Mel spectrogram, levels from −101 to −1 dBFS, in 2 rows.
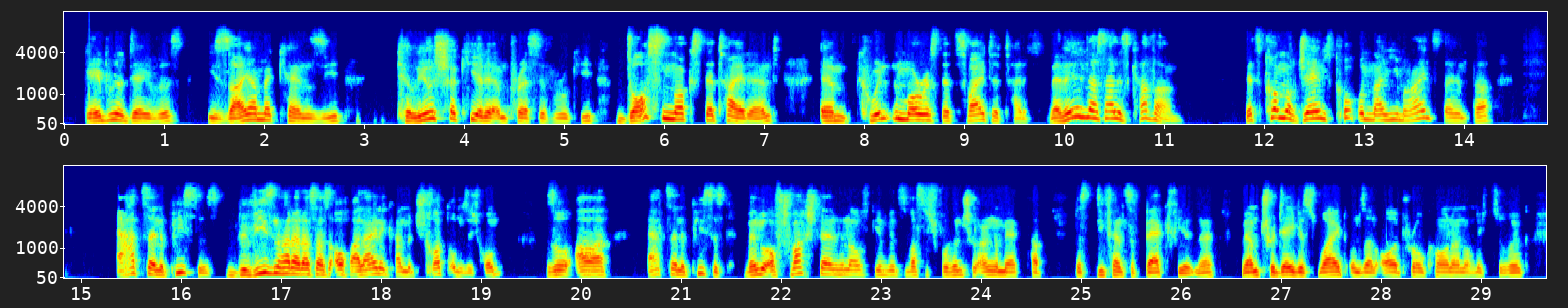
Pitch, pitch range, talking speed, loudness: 140 Hz, 125-180 Hz, 170 wpm, -22 LUFS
